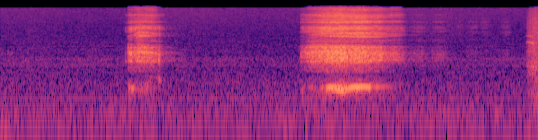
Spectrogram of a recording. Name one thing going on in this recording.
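A man sobs quietly.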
